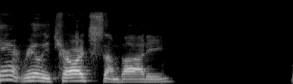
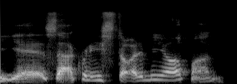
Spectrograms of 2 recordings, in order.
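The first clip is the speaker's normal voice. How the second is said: twitchy slurred sniffing addict; 6 semitones higher than usual. Acted. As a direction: play a strung-out junkie testifying. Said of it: "Johnny gets up there scratching like a junkie".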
